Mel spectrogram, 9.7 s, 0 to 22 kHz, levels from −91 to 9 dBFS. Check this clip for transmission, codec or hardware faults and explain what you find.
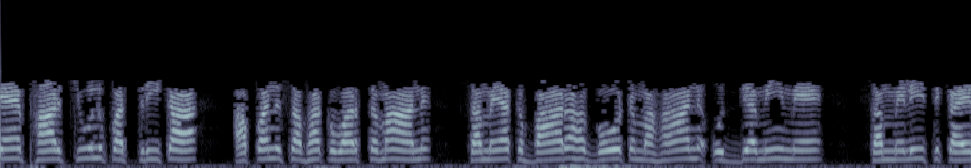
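The speech carries heavy codec damage from start to finish, most plausibly Vorbis compression at a very low bitrate.

Vorbis compression, throughout: the audio has nothing above about 3 kHz, and what remains of the upper band sounds hissy and grainy rather than clean. That points to a likely Vorbis encode at a rate near 9 kbps. The encoder has dropped its cut-off and quantised the surviving treble so coarsely that fine spectral detail is replaced by noise of similar energy. Vowels sound roughened and consonant onsets come across blurred.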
